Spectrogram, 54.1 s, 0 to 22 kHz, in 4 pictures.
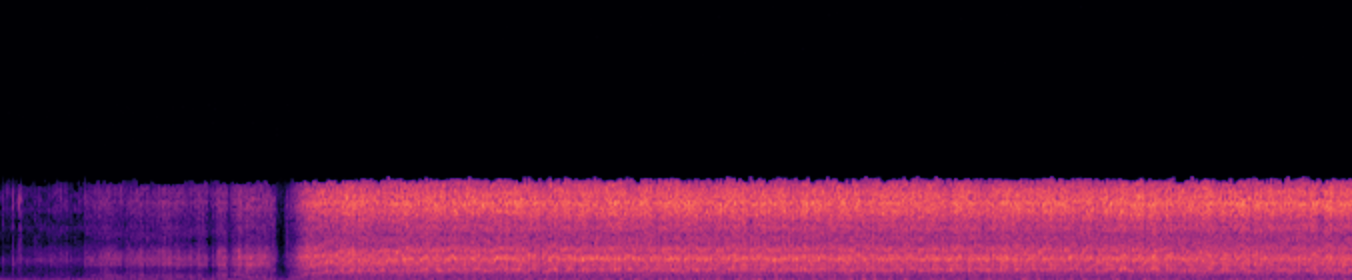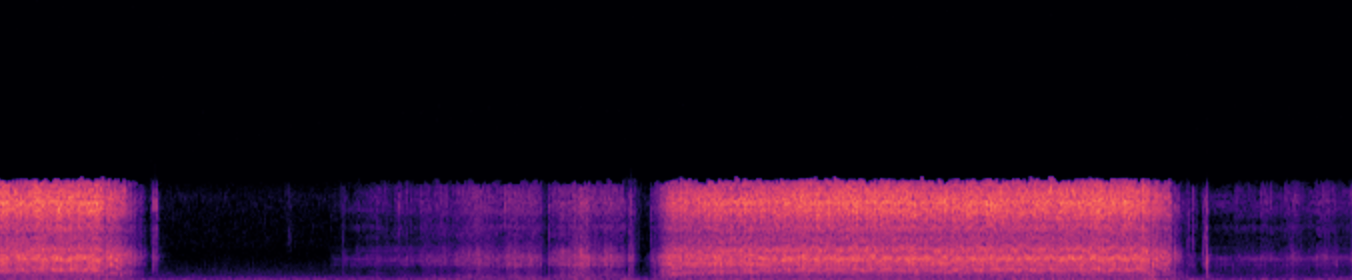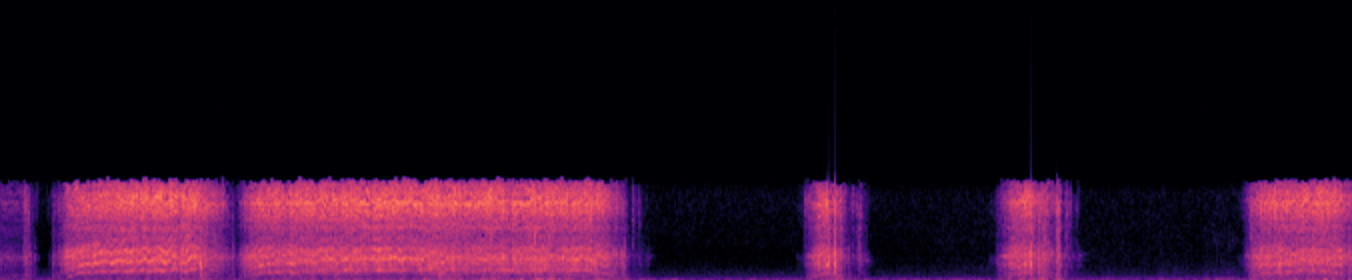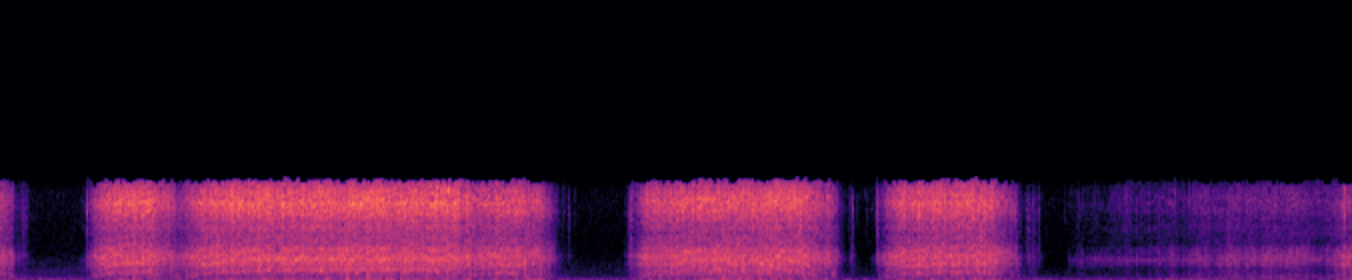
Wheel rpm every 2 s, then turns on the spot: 10, 110, 230, 240, 230, 220, 210, 60, 0, 30, 170, 220, 110, 40, 160, 220, 120, 10, 30, 40, 70, 180, 180, 90, 110, 40, 10.
0-2 18-20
